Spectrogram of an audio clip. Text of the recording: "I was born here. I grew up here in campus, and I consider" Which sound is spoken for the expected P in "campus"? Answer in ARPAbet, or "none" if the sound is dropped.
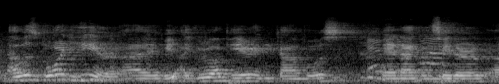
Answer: B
